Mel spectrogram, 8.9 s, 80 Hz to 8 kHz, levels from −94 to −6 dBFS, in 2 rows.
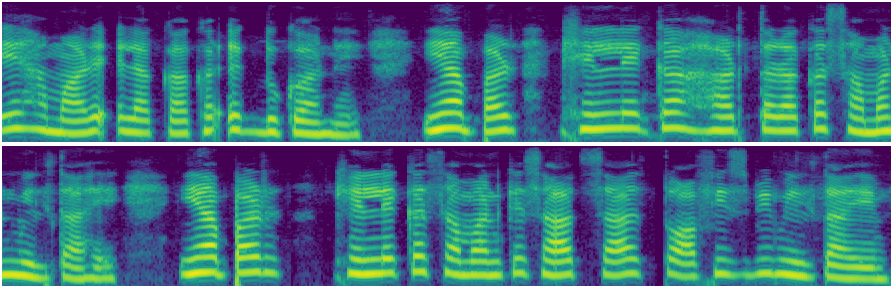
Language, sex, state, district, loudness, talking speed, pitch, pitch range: Hindi, female, Bihar, Darbhanga, -17 LUFS, 190 wpm, 255 Hz, 230-280 Hz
